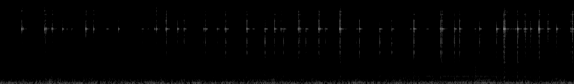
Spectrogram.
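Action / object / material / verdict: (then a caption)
tap / glass filament light bulb / glass / none. Long nails tap fast on a lit, hollow, clear glass vintage filament light bulb. It makes a quick, uneven run of sharp, bright clicks, each carrying a thin, high glassy ping that stops almost instantly. The tapping stays quiet, with very little low end under it.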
